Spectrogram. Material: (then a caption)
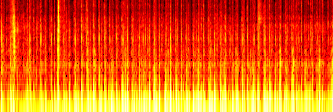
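Plastic. A wide, black, hollow plastic handheld game console is held in both hands while fingertips and thumbs press its buttons and tap the casing. The result is a steady, irregular stream of short, dull clicks and taps with a deep, thumpy low end and almost no ring.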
